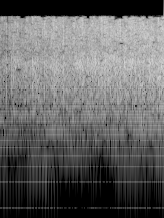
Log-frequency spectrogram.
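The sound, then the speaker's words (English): A crowd claps steadily for a man of God, Prophet Godfred Essel, a dense wash of many overlapping hand claps at an even, sustained loudness with no voices standing out. “I want you to clap for the man, okay? Clap for the man of God.”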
